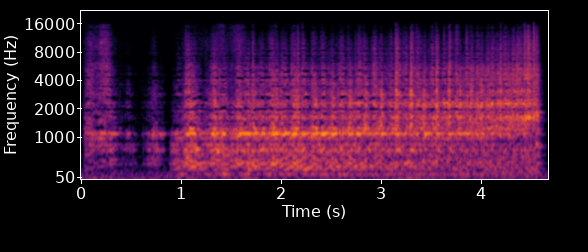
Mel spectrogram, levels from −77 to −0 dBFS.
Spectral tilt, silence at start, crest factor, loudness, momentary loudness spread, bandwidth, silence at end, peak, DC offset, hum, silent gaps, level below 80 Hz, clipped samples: -1.5 dB/octave; 0.05 s; 22 dB; -22 LUFS; 12 LU; 16.5 kHz; 0.05 s; -2 dBFS; under 0.1%; none; none; -54 dBFS; under 0.1%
